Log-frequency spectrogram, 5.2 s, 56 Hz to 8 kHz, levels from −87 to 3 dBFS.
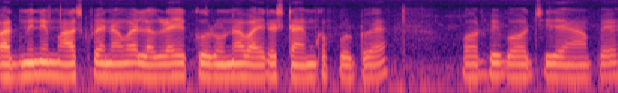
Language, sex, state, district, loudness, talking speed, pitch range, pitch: Hindi, male, Bihar, West Champaran, -21 LUFS, 245 wpm, 130-135 Hz, 130 Hz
